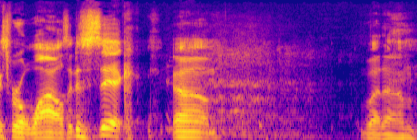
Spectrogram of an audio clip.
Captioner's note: crowd laughs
